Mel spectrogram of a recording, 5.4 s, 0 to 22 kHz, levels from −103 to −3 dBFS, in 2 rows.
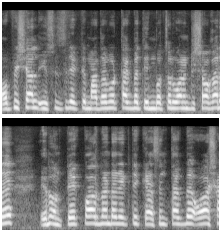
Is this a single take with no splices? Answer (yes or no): yes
